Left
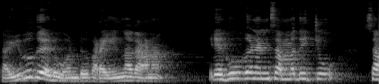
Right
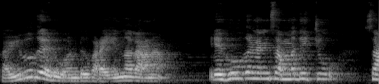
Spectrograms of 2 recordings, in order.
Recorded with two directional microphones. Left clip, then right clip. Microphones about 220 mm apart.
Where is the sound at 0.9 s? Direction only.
35° left (ahead or behind).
